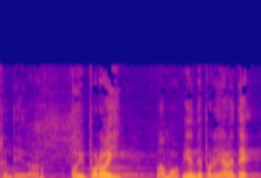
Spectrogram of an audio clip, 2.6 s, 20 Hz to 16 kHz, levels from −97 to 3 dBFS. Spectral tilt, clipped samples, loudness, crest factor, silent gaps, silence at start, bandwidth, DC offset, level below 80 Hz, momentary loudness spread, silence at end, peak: -7 dB/octave; under 0.1%; -25 LUFS; 18 dB; none; 0 s; 10.5 kHz; under 0.1%; -60 dBFS; 17 LU; 0 s; -8 dBFS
